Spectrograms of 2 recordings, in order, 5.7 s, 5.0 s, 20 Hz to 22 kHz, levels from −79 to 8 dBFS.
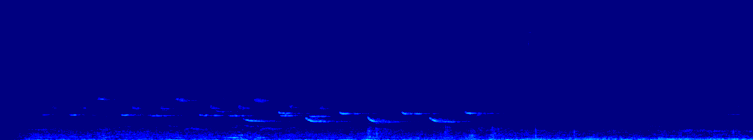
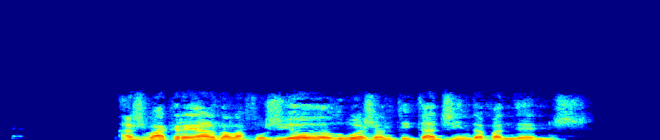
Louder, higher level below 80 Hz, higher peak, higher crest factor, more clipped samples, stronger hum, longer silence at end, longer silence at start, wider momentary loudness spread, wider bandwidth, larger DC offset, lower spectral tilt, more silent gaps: second, -59 LUFS vs -15 LUFS; second, -68 dBFS vs -56 dBFS; second, -42 dBFS vs -2 dBFS; about the same, 16 dB vs 14 dB; neither; neither; second, 0 s vs 0.65 s; second, 0.05 s vs 0.9 s; second, 6 LU vs 10 LU; first, 17 kHz vs 7.6 kHz; neither; second, -5 dB/octave vs -6.5 dB/octave; neither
